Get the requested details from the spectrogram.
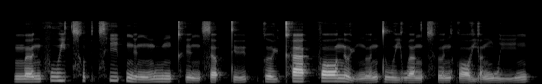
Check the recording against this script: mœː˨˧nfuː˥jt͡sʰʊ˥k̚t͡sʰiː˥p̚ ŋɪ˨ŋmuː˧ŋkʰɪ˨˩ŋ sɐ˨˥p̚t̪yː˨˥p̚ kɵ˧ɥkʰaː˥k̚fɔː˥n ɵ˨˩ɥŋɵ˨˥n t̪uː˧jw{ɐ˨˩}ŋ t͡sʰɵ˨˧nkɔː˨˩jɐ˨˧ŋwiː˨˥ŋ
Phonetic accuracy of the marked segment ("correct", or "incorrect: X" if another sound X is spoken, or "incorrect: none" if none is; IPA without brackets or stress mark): incorrect: ɐ˧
